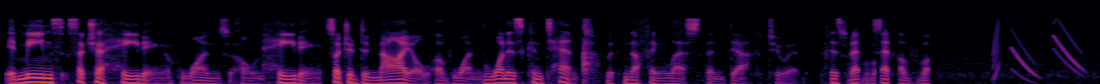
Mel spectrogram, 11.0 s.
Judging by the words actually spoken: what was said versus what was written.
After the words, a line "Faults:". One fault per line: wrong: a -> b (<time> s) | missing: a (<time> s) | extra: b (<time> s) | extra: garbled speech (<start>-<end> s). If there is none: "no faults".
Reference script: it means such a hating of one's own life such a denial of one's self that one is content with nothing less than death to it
it means such a hating of one's own hating such a denial of one's one is content with nothing less than death to it [garbled]
Faults:
wrong: life -> hating (2.6 s)
missing: self that (4.9 s)
extra: garbled speech (8.2-9.3 s)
